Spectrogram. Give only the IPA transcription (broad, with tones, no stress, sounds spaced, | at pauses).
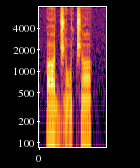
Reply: a˦ d͡ʒ ɔ̃˨ t͡ʃ ã˦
